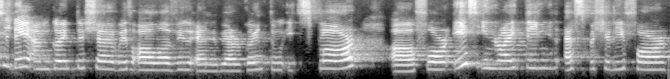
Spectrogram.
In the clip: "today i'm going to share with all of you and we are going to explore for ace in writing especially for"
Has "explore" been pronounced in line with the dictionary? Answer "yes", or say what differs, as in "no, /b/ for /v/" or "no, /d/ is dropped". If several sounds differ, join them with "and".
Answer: yes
